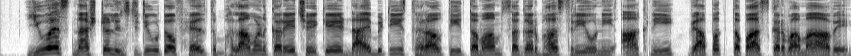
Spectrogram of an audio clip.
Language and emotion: Gujarati, neutral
